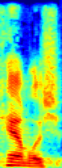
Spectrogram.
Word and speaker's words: Hamlisch: must say with with a name like Hamlisch and the first name you know first the syllable is ham the idea of hearing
